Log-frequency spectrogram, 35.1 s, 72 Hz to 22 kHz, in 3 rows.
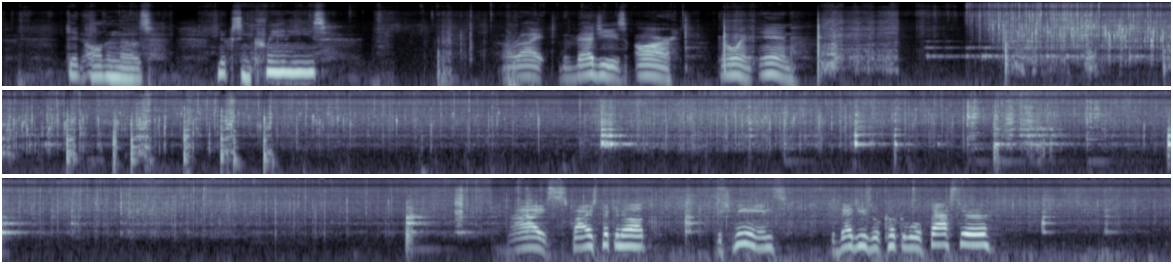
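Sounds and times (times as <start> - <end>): utensil scraping a pan: 8.2 - 35.0
vegetables sizzling in oil: 9.2 - 35.0.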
